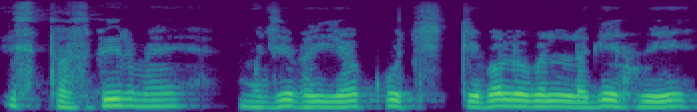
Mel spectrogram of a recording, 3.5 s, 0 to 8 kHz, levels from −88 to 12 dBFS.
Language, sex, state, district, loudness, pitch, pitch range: Hindi, male, Chhattisgarh, Balrampur, -19 LUFS, 160 Hz, 150-170 Hz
